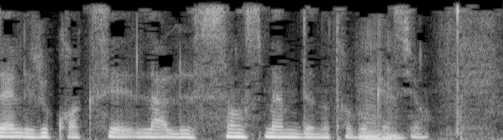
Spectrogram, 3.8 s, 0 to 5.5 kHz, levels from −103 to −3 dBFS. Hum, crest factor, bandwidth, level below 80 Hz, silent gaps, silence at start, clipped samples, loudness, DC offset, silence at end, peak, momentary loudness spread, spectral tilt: none; 14 dB; 5.4 kHz; -36 dBFS; none; 0 s; under 0.1%; -24 LUFS; under 0.1%; 0.05 s; -8 dBFS; 10 LU; -8 dB/octave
